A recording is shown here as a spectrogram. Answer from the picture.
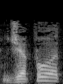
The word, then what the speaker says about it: Джапуа: Джапуа, так она произносится и пишется по-абхазски.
